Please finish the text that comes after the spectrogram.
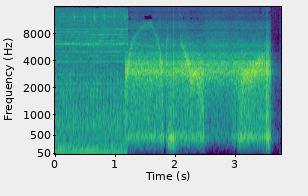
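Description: A loud helicopter rotor sound effect for a traffic report: a dense mechanical roar with a low hum, then giving way to swooping, whistling electronic tones before cutting off abruptly. No voices.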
